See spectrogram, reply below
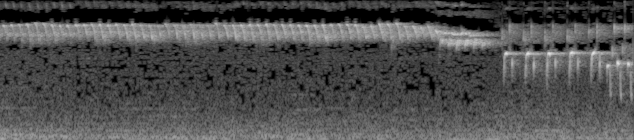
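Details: Classic Spanish Timbrado canary song meant to teach young birds: a long, high, even rolling trill held for several seconds, dropping slightly, then a burst of lower, faster clicking notes.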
